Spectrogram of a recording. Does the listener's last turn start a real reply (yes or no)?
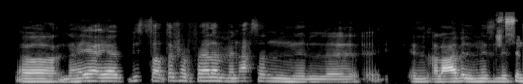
yes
